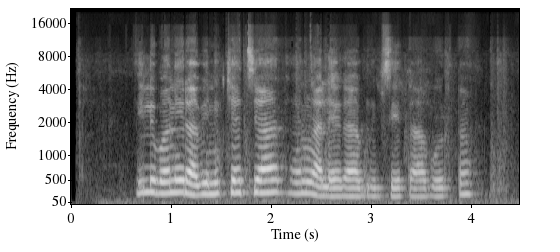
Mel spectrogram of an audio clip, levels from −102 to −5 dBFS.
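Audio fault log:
throughout Opus compression: the encoder was likely starved of bits. The sound fits a rate near 16 kbps in Opus's hybrid speech mode, with sparse bands refilled by folding and noise, so the speech turns plainly hoarse, rough and grainy while still reaching 20.1 kHz.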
